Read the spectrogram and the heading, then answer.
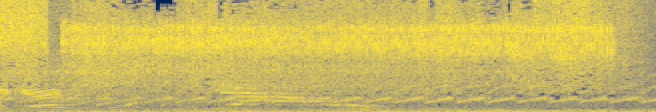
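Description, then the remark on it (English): A machine shorting out and malfunctioning because of a cell phone: loud, continuous electrical buzzing with a steady high-pitched hiss, rapid warbling chirps and swooping electronic whines, chaotic throughout. “Married man, your cell phone is shorting out the machine.”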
